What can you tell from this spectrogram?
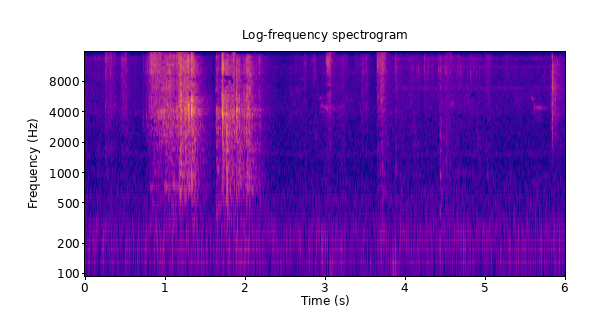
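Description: Rattle and scrape of a long carbon fishing pole being lifted off its folding metal rest, in two short loud bursts about a second in, followed by a few faint clicks.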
